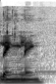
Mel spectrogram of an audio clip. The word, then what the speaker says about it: Lin Lin: Oh yeah, pronounced Ling Ling. Ling Ling as in like a bell, or Ling Ling.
